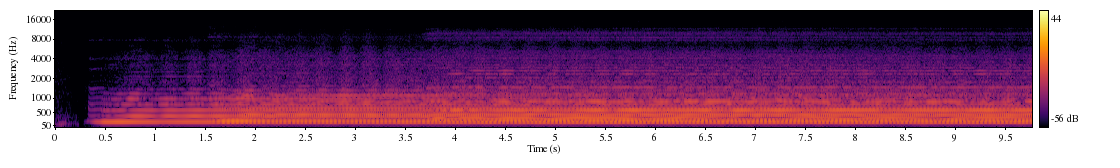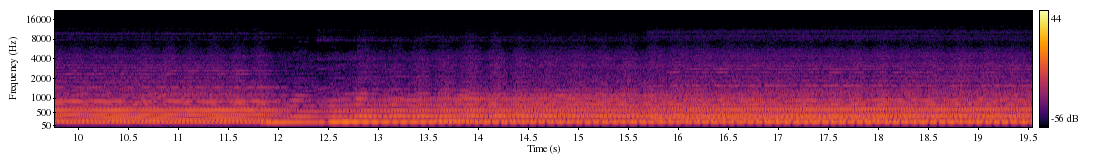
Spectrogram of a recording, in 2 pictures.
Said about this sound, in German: Texte Simon Lappert, Musik Marena Witscher.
